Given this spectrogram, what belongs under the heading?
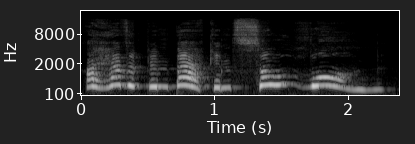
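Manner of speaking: high falsetto woman's voice; female voice. Acted. Noblewoman reassuring the shopkeeper, high falsetto. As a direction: lift it into a lady's falsetto. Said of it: "the most consistent quote-unquote female voice".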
